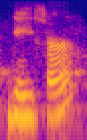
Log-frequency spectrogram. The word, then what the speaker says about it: geyser: Distinct pronunciation for certain words, geyser, rhyming with riser, oral with sorrel, first syllable of vitamin like high is as like high as in American and Scottish English.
